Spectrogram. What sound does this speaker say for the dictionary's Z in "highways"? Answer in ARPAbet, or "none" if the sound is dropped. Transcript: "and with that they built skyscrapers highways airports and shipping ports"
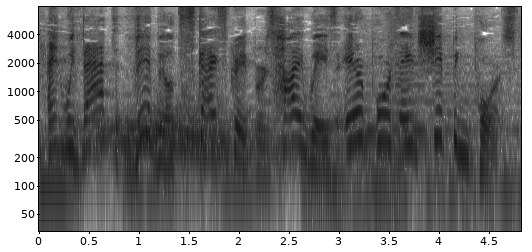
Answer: Z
